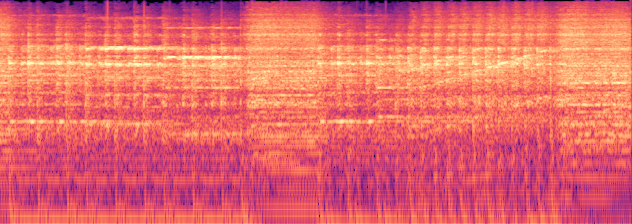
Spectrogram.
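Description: Loud rock-style backing music with a heavy bass beat, played over the venue's speakers for the freestyle routine.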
